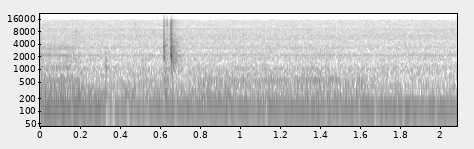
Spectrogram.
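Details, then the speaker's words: Buffalo 2TB external drive, full: steady low hum with deep buzz and a light tick, far louder than it should; vibration noise that stops when pressed down hard on top. "it's full it's a buffalo and XR drive but as you can hear this specific one very very very noisy"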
